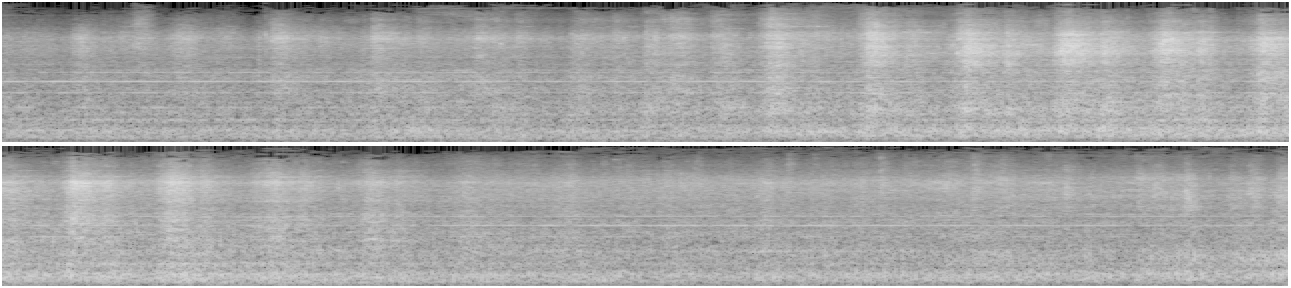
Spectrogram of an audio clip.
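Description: Union Pacific manifest freight train's autorack cars rolling past: a steady rumble of steel wheels on rail. In the middle comes a run of rhythmic clacks, about two a second, as the wheels cross rail joints. A thin steady high whine runs under it.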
